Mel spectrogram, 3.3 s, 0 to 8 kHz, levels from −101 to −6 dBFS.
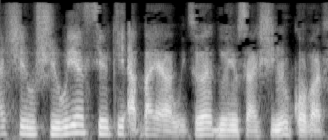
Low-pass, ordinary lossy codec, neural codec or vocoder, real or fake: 7.2 kHz; MP3, 32 kbps; codec, 16 kHz in and 24 kHz out, 0.6 kbps, FireRedTTS-2 codec; fake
